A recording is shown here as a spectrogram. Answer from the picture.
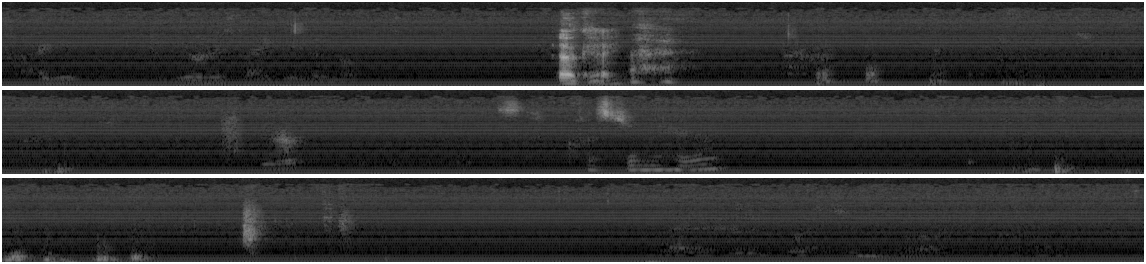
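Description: Near silence with a steady electrical mains hum, broken by a sharp thump about three seconds in and scattered faint knocks and rustles of a handheld microphone being handled.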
